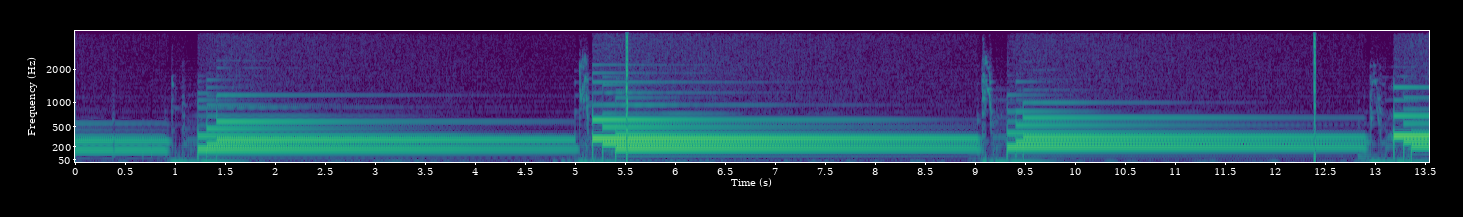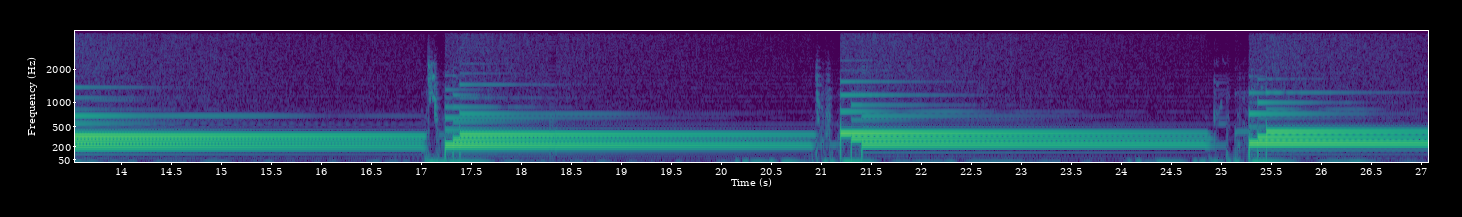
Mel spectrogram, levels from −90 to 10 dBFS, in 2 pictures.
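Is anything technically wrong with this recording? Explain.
Yes. This music clip has three kinds of fault, all heard through a call path whose G.711 mu-law coding leaves nothing above 4 kHz.

From 0.38 to 0.41 s there is a short concealed packet loss. A packet arrived too late for the decoder. The receiver continued the preceding sound for about 10 ms, then blended back. About 20 ms of the music is missing. It is heard as a brief smear.

At 5.51 s and again at 12.39 s there is an uninitialised buffer. Each time, a 10 ms block was played before audio was written into it. Leftover memory was read out as samples. The result is a sudden, loud crack.

From 18.28 to 18.36 s there is a burst of packet loss. Several packets in a row failed to arrive in time. The receiver extended the last sound for about 60 ms and faded it down. The music then resumes further on, with about 60 ms missing.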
